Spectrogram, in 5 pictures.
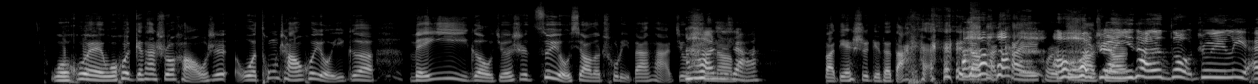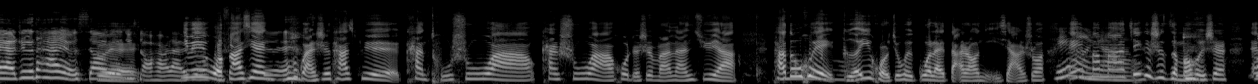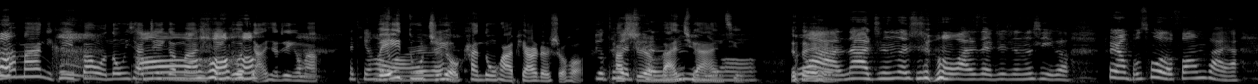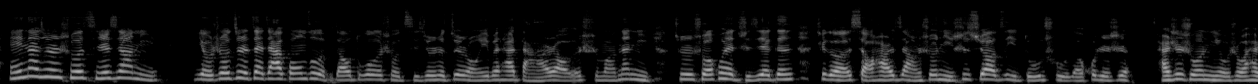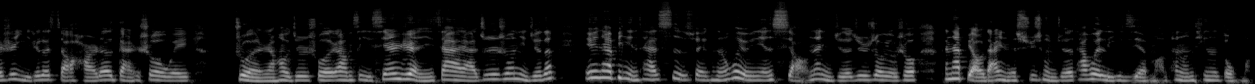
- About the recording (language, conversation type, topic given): Chinese, podcast, 家庭成员打扰你时，你通常会怎么应对？
- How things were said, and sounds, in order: other background noise; laugh; laughing while speaking: "打开"; laugh; laughing while speaking: "哦，转移"; chuckle; put-on voice: "诶，妈妈，这个是怎么回事 … 讲一下这个吗？"; laugh; chuckle; chuckle; laughing while speaking: "对"; laughing while speaking: "是，哇塞"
